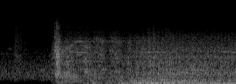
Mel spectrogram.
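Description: Tractor engine in Farming Simulator 22 starting after a brief quiet moment: a short starter burst, then the motor catching and settling into a steady low rumbling idle.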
